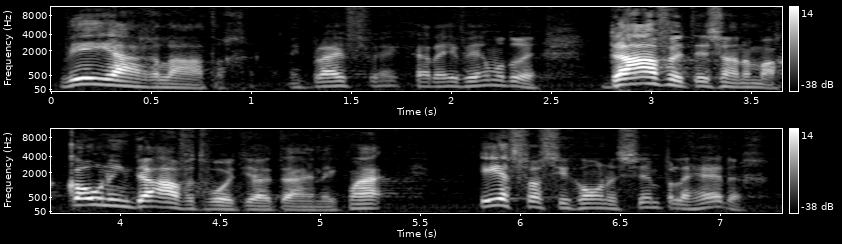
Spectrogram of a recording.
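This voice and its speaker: A man in his thirties preaches with an animated, rising and falling voice. He slows right down and leans on each quoted verse. His words ring out with a long reverb, as in a big church hall. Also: medium pitch. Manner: lively, emphatic preaching with slow, stressed scripture quotes. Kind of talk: sermon.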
